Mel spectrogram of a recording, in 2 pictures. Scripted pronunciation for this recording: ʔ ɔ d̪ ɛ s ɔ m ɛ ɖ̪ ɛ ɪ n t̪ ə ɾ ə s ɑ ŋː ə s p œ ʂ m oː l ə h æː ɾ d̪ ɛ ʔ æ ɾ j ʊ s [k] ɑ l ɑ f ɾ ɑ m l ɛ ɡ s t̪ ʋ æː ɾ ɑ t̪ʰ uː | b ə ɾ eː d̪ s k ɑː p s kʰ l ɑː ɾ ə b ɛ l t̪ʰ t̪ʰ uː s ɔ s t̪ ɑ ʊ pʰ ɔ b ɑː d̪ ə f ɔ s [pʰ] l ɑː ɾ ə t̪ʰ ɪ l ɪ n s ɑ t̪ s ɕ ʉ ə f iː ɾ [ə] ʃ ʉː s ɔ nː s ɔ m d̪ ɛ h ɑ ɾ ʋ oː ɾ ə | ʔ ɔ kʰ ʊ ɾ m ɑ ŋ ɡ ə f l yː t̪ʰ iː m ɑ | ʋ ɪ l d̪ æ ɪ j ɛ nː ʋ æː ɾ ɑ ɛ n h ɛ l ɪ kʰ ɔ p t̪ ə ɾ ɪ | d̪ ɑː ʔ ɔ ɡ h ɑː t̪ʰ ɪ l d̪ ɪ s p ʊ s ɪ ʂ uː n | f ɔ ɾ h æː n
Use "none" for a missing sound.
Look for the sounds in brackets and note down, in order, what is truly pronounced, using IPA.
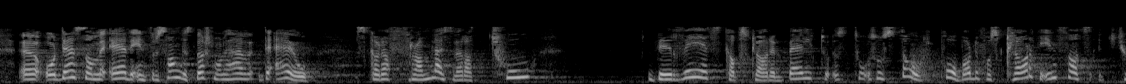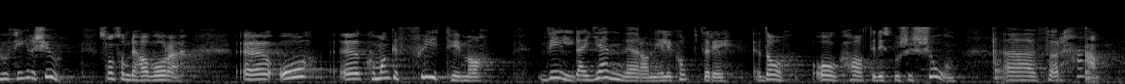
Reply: k, kʰ, ə

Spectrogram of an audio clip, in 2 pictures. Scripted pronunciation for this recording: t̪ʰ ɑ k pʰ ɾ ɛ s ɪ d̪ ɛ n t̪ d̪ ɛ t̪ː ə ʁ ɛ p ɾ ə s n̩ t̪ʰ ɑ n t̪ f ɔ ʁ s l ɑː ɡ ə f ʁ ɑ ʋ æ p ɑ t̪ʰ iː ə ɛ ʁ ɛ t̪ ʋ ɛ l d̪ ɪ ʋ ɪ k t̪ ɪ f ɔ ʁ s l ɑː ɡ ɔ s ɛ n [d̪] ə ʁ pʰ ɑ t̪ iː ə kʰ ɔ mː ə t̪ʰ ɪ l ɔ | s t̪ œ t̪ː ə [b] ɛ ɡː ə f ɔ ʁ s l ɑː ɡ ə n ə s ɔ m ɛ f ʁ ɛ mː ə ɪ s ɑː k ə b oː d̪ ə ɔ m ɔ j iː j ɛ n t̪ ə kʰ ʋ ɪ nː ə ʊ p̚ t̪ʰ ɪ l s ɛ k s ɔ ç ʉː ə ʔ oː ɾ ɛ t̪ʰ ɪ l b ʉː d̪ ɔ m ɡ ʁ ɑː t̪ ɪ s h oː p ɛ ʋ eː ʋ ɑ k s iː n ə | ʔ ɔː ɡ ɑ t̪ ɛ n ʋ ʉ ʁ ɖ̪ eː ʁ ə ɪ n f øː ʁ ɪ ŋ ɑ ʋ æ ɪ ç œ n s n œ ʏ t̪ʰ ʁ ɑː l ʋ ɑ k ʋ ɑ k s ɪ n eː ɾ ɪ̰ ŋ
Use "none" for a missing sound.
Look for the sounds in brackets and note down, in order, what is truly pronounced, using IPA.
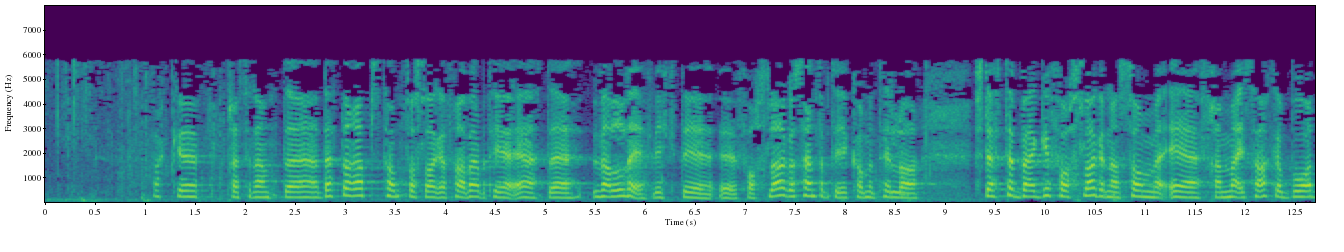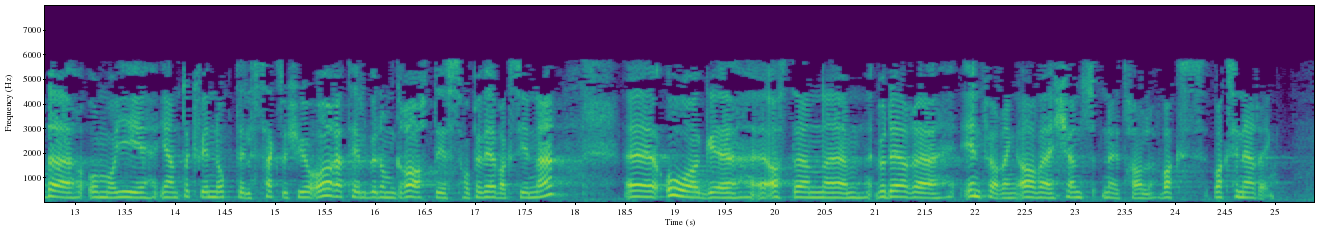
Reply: t̪, b

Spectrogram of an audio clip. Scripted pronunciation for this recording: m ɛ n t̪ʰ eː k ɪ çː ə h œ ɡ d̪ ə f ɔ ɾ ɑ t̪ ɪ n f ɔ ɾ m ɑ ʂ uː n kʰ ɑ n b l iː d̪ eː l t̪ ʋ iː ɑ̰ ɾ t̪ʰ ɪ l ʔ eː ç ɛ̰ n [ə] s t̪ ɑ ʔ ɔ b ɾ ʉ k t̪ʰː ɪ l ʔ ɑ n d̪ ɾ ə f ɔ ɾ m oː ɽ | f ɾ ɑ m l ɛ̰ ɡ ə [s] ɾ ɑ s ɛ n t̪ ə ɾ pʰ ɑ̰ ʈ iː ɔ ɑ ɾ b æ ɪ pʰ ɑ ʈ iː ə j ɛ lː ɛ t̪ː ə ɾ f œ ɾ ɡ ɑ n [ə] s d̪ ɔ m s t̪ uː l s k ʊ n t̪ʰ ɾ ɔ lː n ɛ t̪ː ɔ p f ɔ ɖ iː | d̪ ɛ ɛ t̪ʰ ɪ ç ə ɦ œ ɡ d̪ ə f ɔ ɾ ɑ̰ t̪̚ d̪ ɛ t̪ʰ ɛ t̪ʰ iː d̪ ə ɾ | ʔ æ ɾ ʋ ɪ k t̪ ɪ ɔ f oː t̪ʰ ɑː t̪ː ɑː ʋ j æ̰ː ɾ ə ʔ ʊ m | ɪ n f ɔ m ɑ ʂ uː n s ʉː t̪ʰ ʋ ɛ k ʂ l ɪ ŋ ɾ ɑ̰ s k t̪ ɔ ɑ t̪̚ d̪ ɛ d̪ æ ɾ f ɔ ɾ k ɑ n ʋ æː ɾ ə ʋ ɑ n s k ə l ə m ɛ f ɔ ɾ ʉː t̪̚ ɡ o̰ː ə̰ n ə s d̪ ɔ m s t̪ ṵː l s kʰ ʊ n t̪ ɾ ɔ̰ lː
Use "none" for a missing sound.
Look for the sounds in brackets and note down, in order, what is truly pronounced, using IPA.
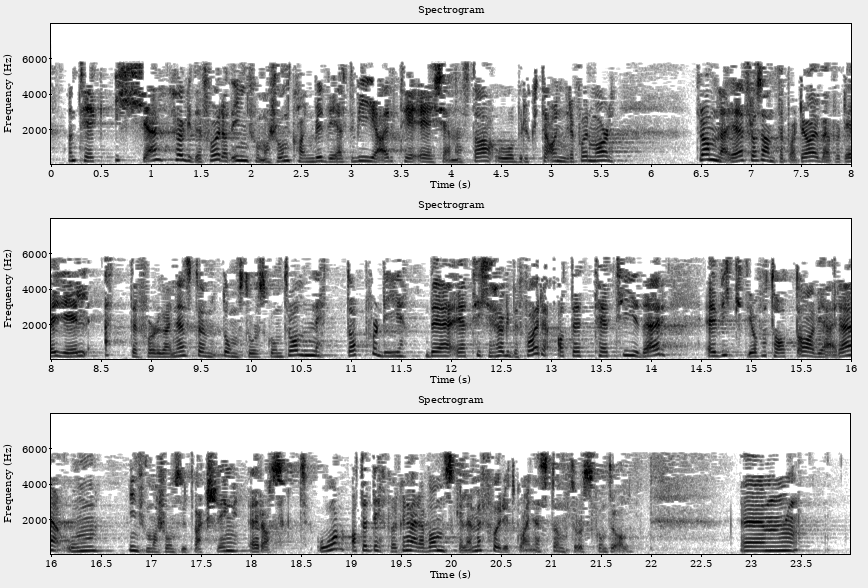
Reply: ə, f, ə

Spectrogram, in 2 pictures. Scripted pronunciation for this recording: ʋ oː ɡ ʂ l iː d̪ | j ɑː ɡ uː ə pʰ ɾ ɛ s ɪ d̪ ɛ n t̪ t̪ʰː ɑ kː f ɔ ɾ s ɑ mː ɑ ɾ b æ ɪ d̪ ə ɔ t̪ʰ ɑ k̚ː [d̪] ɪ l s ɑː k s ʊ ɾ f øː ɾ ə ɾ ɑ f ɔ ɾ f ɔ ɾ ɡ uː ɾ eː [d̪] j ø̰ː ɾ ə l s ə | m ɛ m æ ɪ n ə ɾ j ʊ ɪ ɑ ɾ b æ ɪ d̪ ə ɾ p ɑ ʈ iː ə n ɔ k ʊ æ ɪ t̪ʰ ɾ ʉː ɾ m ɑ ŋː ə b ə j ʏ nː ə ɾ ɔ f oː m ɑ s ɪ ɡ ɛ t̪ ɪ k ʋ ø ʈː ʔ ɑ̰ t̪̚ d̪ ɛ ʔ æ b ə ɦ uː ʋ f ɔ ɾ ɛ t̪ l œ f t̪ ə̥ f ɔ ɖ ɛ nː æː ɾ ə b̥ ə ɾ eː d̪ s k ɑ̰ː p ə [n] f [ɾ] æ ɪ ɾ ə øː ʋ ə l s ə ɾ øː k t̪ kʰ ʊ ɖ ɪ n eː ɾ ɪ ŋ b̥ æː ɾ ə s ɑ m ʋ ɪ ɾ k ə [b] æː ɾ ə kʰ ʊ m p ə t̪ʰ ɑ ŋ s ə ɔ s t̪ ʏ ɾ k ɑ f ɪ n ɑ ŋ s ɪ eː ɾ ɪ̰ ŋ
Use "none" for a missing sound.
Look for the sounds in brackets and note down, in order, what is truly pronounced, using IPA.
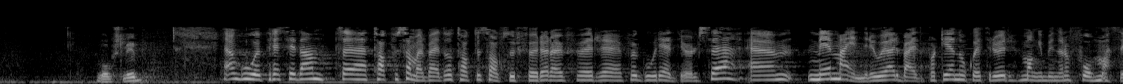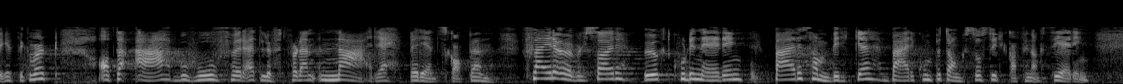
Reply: t̪, d̪, n, l, b

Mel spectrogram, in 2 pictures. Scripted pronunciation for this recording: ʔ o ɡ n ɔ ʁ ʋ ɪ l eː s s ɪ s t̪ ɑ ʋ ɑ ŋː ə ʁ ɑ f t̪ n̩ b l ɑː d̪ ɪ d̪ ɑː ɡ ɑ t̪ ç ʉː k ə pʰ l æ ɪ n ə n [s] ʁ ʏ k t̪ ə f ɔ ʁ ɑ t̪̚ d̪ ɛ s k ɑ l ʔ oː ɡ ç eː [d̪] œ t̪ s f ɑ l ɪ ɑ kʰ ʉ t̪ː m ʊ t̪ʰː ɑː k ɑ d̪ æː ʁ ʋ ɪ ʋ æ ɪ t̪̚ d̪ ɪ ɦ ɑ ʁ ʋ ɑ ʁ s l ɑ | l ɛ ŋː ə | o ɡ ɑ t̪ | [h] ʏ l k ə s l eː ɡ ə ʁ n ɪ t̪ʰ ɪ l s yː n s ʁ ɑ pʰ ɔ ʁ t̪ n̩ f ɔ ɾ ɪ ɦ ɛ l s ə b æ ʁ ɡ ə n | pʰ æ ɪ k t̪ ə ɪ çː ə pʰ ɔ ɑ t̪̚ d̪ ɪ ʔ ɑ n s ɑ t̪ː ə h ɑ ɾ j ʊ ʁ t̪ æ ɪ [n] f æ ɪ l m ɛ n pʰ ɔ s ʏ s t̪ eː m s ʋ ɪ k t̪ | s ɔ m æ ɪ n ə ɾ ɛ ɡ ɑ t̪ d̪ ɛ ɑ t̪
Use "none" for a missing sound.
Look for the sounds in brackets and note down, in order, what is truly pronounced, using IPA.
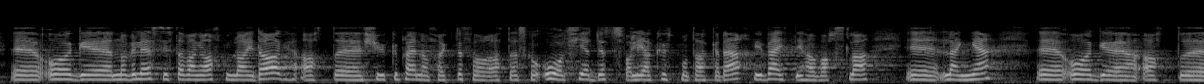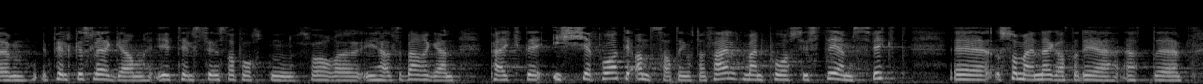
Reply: f, d̪, f, n

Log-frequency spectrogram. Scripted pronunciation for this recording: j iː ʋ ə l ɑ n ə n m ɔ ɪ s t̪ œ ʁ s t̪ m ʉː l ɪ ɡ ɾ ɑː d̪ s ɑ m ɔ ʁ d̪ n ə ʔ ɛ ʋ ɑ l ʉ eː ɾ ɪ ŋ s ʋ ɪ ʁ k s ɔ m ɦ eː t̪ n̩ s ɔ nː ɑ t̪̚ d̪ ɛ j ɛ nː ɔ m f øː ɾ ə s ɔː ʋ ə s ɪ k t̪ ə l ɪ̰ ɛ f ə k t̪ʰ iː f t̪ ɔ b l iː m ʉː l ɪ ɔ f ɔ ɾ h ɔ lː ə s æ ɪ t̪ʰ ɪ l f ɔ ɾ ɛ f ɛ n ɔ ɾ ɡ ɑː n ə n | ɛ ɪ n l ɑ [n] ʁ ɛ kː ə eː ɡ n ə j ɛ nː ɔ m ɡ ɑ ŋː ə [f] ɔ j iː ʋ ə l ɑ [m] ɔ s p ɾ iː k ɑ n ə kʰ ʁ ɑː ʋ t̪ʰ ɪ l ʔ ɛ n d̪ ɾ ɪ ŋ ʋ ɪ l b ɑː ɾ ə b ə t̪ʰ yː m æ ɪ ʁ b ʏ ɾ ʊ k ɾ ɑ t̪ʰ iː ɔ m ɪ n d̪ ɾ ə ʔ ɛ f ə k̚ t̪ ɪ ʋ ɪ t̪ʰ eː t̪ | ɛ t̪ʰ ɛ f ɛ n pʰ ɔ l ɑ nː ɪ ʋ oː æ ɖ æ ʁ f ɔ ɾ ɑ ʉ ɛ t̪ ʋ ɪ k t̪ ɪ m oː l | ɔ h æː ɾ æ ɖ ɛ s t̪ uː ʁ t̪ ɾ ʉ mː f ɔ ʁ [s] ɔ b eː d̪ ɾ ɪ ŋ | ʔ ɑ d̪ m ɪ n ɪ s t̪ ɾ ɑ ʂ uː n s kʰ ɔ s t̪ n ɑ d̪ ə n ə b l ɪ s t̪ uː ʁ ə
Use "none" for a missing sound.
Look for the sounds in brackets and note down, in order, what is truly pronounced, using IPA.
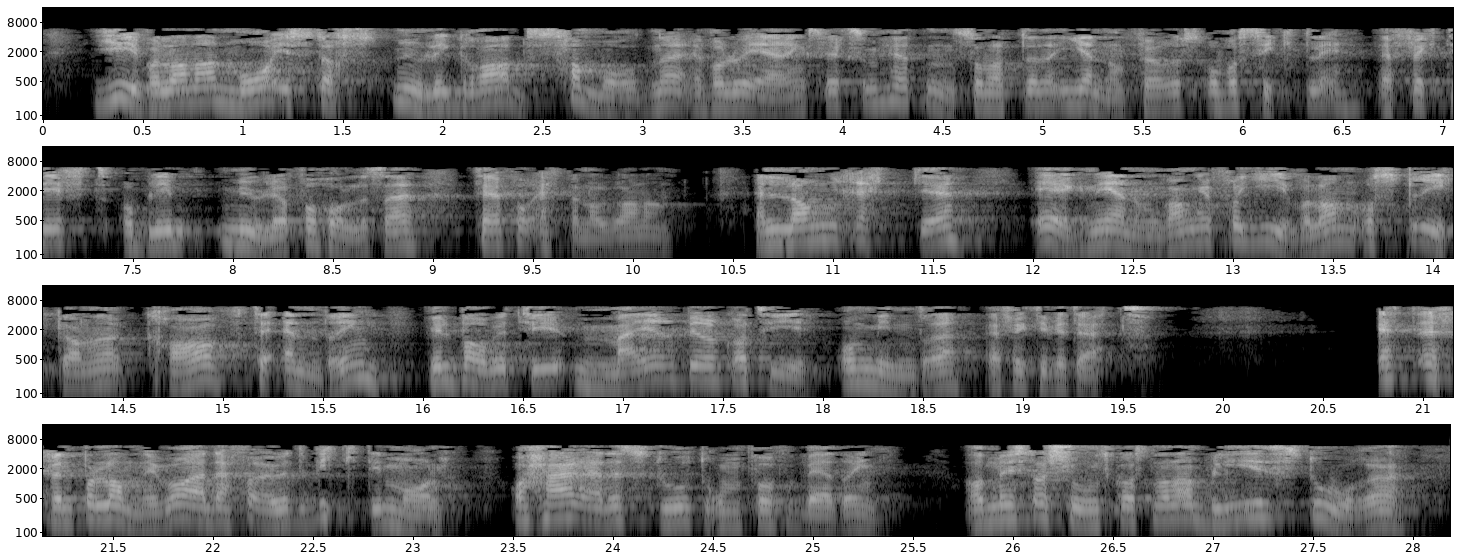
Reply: ŋ, f, n, f

